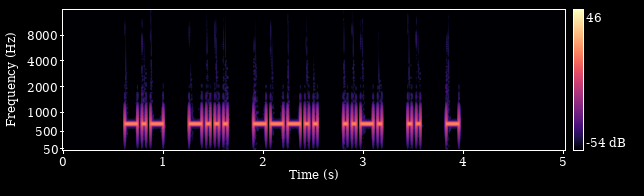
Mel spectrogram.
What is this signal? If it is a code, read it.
Morse code, heard as a keyed tone, about 28 wpm, spaced as for 20 wpm, 700 Hz. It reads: KB8FIT
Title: USA Call Signs - 6 Characters - 2x Character Spacing - 28wpm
